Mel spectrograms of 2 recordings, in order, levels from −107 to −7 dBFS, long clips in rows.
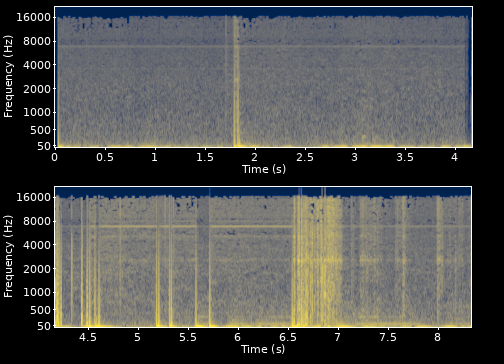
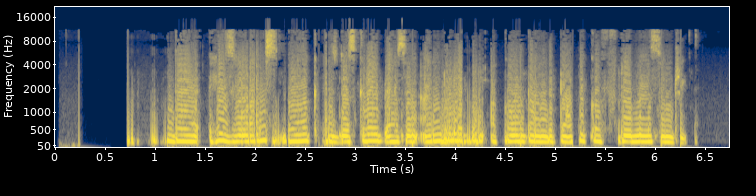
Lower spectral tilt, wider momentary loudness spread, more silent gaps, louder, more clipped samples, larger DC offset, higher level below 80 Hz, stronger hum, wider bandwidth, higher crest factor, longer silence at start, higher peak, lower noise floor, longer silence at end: second, -3.5 dB/octave vs -6 dB/octave; first, 27 LU vs 5 LU; neither; second, -20 LUFS vs -8 LUFS; second, under 0.1% vs 0.2%; neither; first, -26 dBFS vs -36 dBFS; neither; first, 17 kHz vs 11.5 kHz; first, 18 dB vs 8 dB; second, 0.05 s vs 0.7 s; about the same, 0 dBFS vs 0 dBFS; about the same, -37 dBFS vs -37 dBFS; second, 0 s vs 0.35 s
